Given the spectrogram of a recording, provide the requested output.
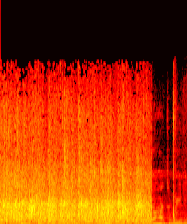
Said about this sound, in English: Let's give him an applause for that.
